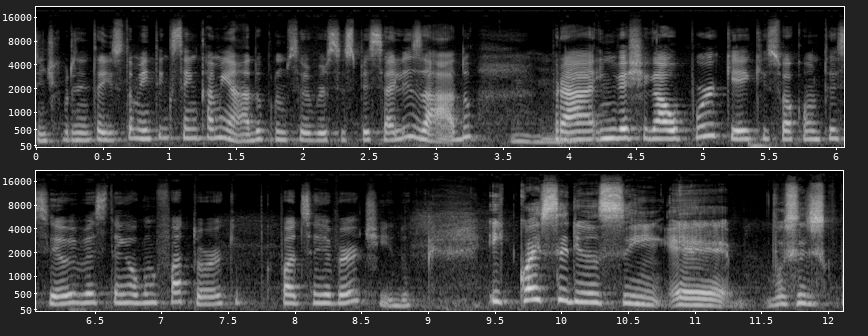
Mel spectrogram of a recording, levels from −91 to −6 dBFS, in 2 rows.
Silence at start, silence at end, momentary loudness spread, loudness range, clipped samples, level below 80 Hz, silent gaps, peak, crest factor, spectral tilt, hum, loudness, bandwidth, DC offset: 0 s; 0.05 s; 17 LU; 7 LU; under 0.1%; -66 dBFS; none; -8 dBFS; 22 dB; -2 dB/octave; none; -29 LUFS; over 20 kHz; under 0.1%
